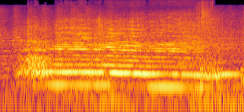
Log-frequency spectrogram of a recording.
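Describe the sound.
A dragon from the video game Tales of Vesperia roars: one loud, sustained, low harmonic bellow that fills the whole clip and sounds much like a deep moo.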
